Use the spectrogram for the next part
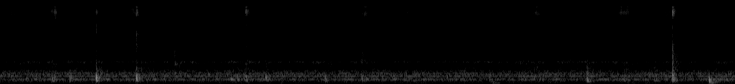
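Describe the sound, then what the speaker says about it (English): Scissors trim the seam line of a small mini pumpkin, giving faint, sharp snips and clicks at irregular intervals over a quiet background. "I'm using these funky looking scissors right here to get as low as I possibly can on the seam line right here,"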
